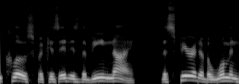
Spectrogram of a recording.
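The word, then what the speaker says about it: Bean Nighe: brook or stream and it is actually pronounced Ben yay if she looks hideous and has webbed feet then it is best not to get too close because it is the bean NY the spirit of a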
